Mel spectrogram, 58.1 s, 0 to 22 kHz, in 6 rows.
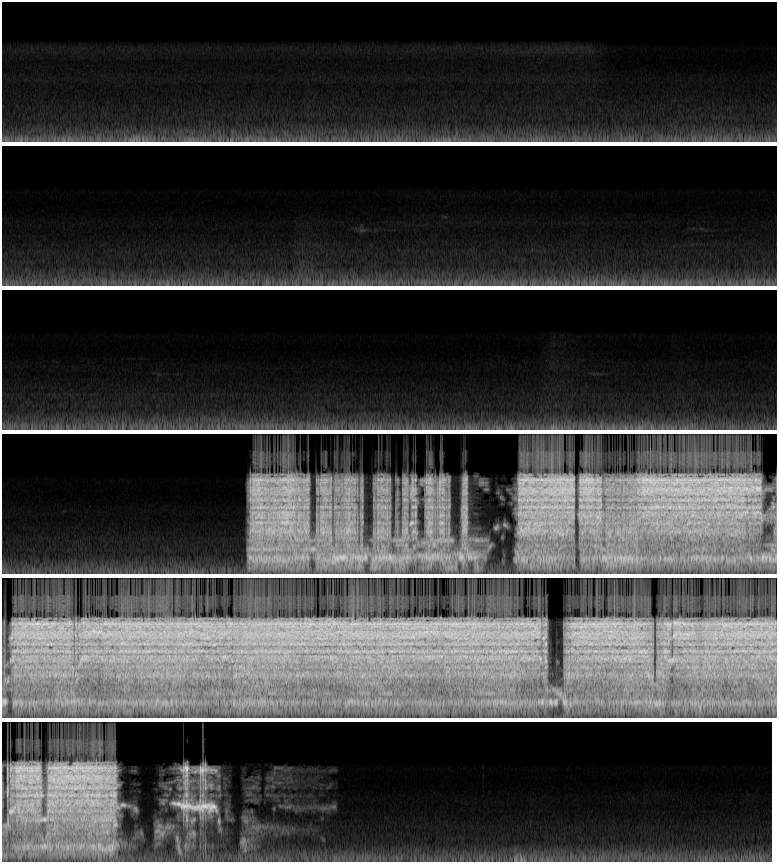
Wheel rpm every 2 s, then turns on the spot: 0, 0, 0, 0, 0, 0, 0, 0, 0, 0, 0, 0, 0, 0, 0, 0, 0, 0, 0, 0, 0, 0, 0, 0, 0, 0, 0, 0, 0.
none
